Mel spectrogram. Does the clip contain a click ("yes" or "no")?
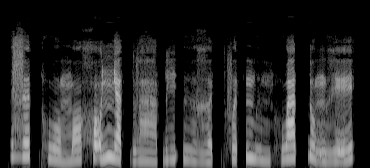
no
